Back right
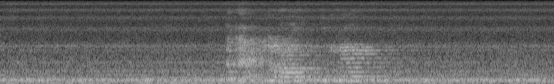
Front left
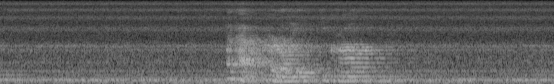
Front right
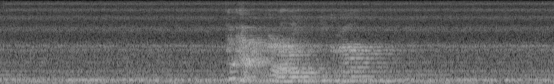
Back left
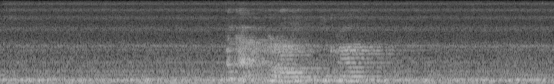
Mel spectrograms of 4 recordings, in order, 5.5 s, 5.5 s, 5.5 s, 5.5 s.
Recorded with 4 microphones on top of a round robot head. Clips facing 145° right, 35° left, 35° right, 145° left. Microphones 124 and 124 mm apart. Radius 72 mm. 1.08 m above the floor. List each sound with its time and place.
2.2 s a woman speaking: 170° right, 5 m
